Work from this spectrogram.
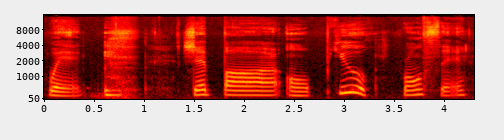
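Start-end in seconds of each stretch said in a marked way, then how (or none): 1.4-4.2 halting French with a non-native accent; amateur French accent. Shown as a demonstration. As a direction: attempt French with an imperfect accent. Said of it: "don't have the best accent".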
